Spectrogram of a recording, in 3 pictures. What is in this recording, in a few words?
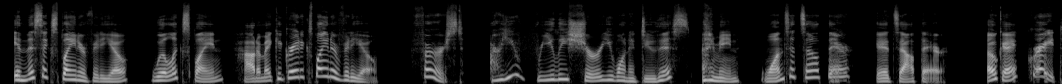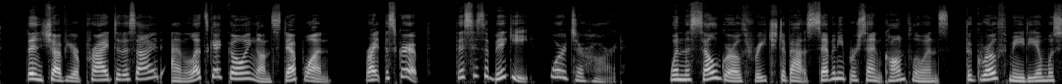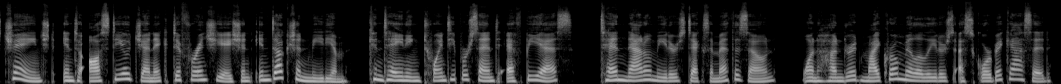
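English American, female, voice over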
